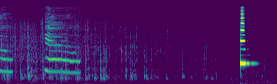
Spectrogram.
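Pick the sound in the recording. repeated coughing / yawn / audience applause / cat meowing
cat meowing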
